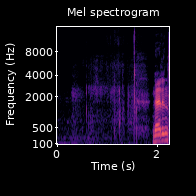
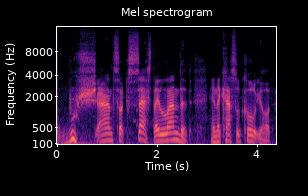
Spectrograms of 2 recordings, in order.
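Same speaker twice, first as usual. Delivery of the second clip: ordinary delivery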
